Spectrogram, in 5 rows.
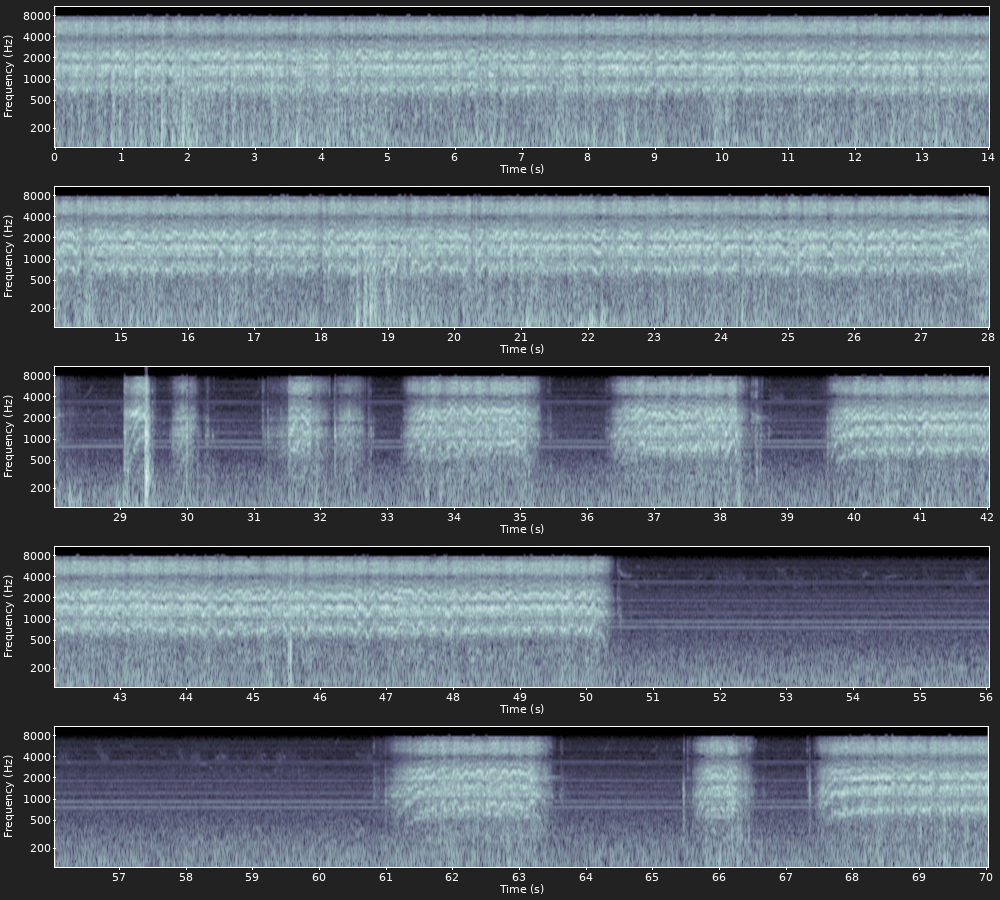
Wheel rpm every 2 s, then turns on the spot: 200, 200, 200, 200, 200, 200, 200, 200, 200, 190, 200, 200, 200, 200, 70, 30, 70, 110, 120, 40, 170, 200, 190, 190, 190, 30, 0, 0, 0, 0, 50, 130, 20, 60, 190.
none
